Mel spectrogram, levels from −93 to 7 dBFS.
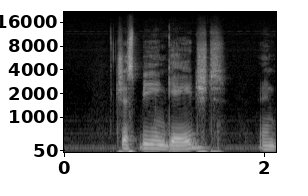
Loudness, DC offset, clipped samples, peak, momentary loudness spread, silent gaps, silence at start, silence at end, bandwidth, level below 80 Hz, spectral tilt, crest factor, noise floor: -29 LUFS; under 0.1%; under 0.1%; -8 dBFS; 12 LU; none; 0 s; 0 s; 19.5 kHz; -54 dBFS; -3.5 dB/octave; 22 dB; -57 dBFS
